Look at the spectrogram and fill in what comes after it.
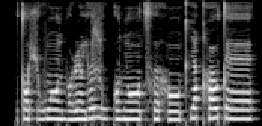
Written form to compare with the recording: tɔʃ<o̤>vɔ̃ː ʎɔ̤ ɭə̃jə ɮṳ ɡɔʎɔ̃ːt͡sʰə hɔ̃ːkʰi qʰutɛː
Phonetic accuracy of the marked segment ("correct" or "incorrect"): correct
